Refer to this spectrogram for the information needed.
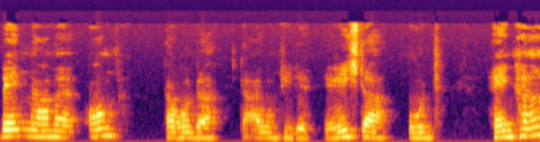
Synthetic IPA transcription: bɛnnaːməʔɔm | d̥aʁʊntɐd̥ḛʔa̰ɡʊmfʰiːdəʁɪçtɐ | ʊnt | hɛŋkʰɐ

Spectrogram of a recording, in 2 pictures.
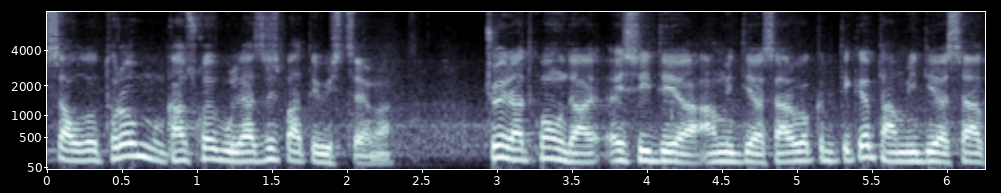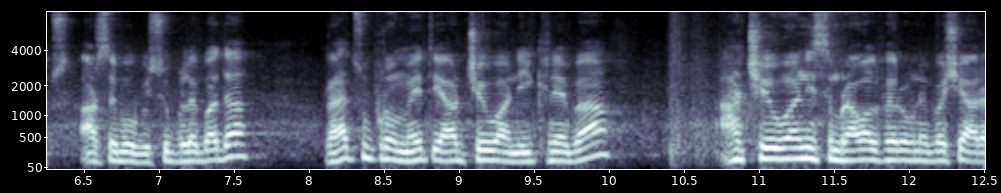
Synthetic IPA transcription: sʼavlˠɔt̪ʰɾɔmɡansχwavɛbuliazɾispʼat̪ʼivist̪sʰɛma̰ | t͡ʃʰwɛnɾat̪kʰmaund̪aɛsid̪ɛaʔa̰mid̪ɛasaɾvakʼɾit̪ʼikʼɛp̚t̪ʰamid̪ɛasakʷʰsa̰ɾsɛbɔbisupʰlɛbad̪a | ɾat̪sʰupʰɾɔmɛt̪ʼiaɾt͡ʃʰɛvaniːkʰnɛba | a̰ɾt͡ʃʰɛvanismɾavalˠpʰɛɾɔvnɛbaʃiaɾ

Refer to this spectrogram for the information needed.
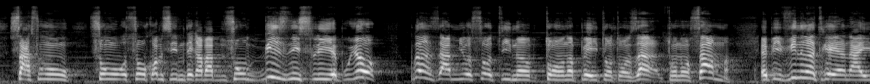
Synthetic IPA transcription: sasɔ̃sɔ̃sɔ̃kɔmsim̩t̪ekapab̚dusɔ̃biznislijepujo | pʁɐ̃zamjosɔt̪inɐ̃t̪ɔ̃nɐ̃peit̪ɔ̃t̪ɔ̃zat̪ɔ̃nɔ̃sam | epivinʁɐ̃t̪ʁeɐ̃nai

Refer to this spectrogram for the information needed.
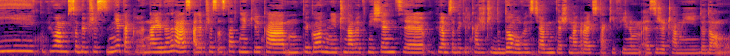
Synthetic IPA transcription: ikupʲiwamsɔbʲjɛpʂɛsɲɛt̪aknajɛd̪ɛnɾasa̰lɛpʂɛzɔst̪at̪ɲɛkʲilkat̪ɘɡɔd̪ɲit͡ʂɘnavɛt̪mʲjɛɕɛnt̪sɘkupʲiwamsɔbʲjɛkʲilkaʐɛt͡ʂɘd̪ɔd̪ɔmuvʲjɛnsxʰt͡ɕawabɘmt̪ɛʂnaɡɾat͡ɕt̪akʲifʲilmzʐɛt͡ʂamʲid̪ɔd̪ɔmṵ

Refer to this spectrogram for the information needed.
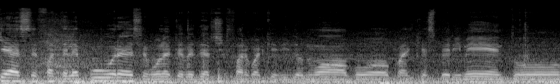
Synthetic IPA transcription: kjɛsefːat̪elepuːɾesevːoleːt̪eved̪ert͡ʃifaːɾekwalk̟evːiːd̪eonwɔːvokwalk̟eːspeɾiment̪o

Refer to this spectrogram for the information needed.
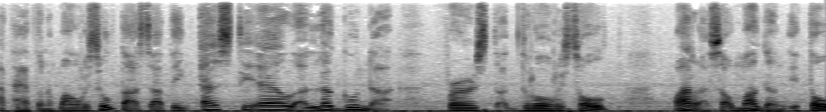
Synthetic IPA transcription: ʔɐt̪hɛt̪onɐpɐŋɾɛsult̪ɐ̰sɐʔaːt̪ɪŋɛst̪iʔɛlːɐɡunɐ̰fɛɹst̪d̪ɾoɾɛsolt̪̚ | paɾɐ̰sɐ̰ʔʊmaːɡɐŋɪt̪o̞

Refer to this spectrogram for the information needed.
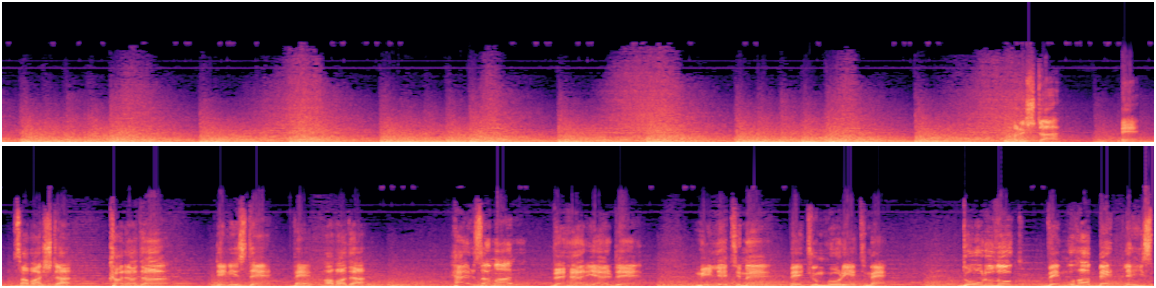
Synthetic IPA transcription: baɾɯʃt̪ʰa | vɛsavaʃt̪ʰa | kʰaɾad̪a | d̪e̞nizd̪ɛ | vɛhavad̪a | hæɾzaman | vɛɦæɾjæɾd̪ɛ | milʲːe̞t̪ʰimɛvɛd͡ʒumɦuɾijet̪ʰimɛ | d̪o̞ːɾulˠukvɛmuɦabːɛt̪lʲɛɦiz

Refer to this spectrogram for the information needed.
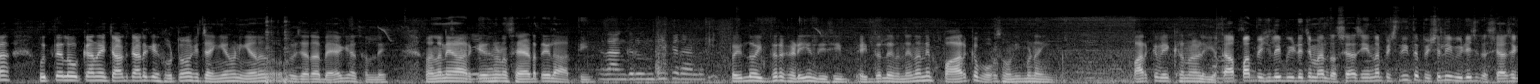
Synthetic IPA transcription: aː | ʊt̪ːẽːloːkãːnẽːt͡ʃəɖt͡ʃəɖkeːfoːʈoːãːkɪt͡ʃaːijãːɦoːɳ̃ɪ̃jãːno̰ːət͡ʃaːɾaːbɛːɡɪjaːt̪ʰəlːeː | nãːneːaːɾkeːsoñːsɛːɖt̪eːlaːt̪ːiːɾəŋɡɾʊŋɡiːkəɾaːloːpəɪlːoːɪd̪əɾkʰəɽiːɦʊ̃nd̪iːsiːɪd̪əɾleːənd̪eːnãːneːpaːɾkbɔːɦoːɽ̃iːbəɽ̃aːiː | paːɾkʋeːkʰːəɾnaːliːaːt̪eːaːpãːp̬ɪt͡ʃʰliːbiːɖioːt͡ʃmɛ̃ːd̪əsːjaːsiːɪnãːpɪt͡ʃʰliːt̪õːpɪt͡ʃʰliːʋiːɖiːt͡ʃd̪əsːjaːsiː

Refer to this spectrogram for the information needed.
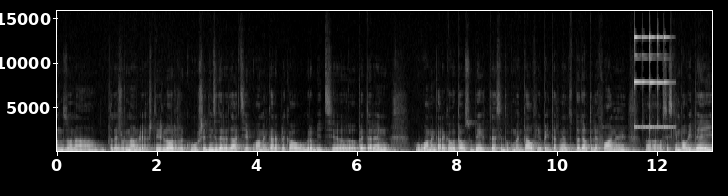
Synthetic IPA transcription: ɨnzo̞nat̪e̞̰lʔeʒurnalulṵja̰ʃt̪ḭɾilo̞rkʰṵʃe̞d̪int̪sed̪e̞ɾe̞d̪ak̚t̪sije̞kṵwʔame̞nʲkaɾe̞ple̞kawɡɾəbit̪sʲpe̞t̪e̞ɾe̞n | kṵʔa̰me̞nʲka̰ɾʔe̞kəut̪awsubje̞kt̪e̞se̞d̪o̞kume̞nt̪awfiepe̞int̪e̞rne̞t̪d̪əd̪eawt̪e̞le̞foane̞̰ | se̞skʲimbawid̪e̞j

